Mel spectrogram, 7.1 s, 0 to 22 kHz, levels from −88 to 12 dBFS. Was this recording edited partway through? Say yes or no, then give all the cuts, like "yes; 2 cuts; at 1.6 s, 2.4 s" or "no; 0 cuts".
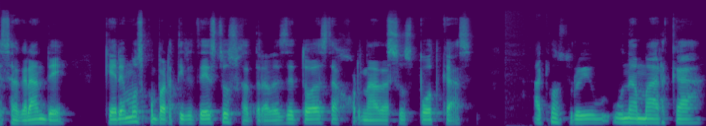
yes; 4 cuts; at 2.4 s, 3.9 s, 5.0 s, 5.5 s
